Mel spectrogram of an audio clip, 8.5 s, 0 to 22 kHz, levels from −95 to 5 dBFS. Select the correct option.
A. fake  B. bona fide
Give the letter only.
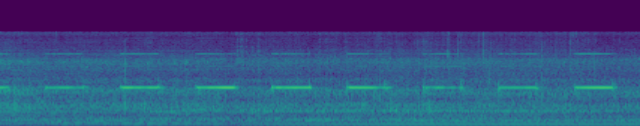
B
